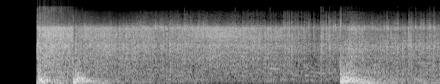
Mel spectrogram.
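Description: Aerial fireworks going off: a sudden bang cuts in after a moment of silence and runs on as a dense crackling hiss, with another loud burst near the end.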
